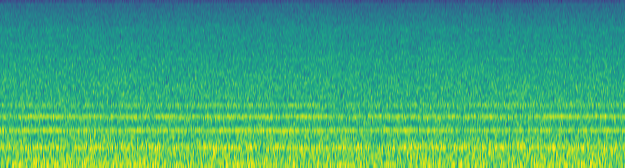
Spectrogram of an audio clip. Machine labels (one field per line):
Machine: fan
